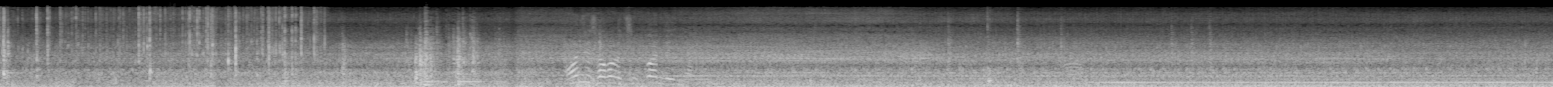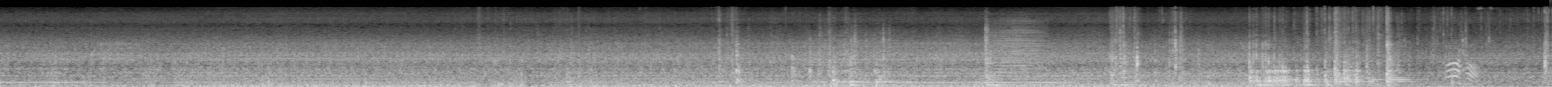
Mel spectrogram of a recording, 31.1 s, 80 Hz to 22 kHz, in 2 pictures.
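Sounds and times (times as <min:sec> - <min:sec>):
wood cracking and snapping: 0:00.0 - 0:03.5, 0:26.6 - 0:31.0
log splitter engine running: 0:00.0 - 0:31.0.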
